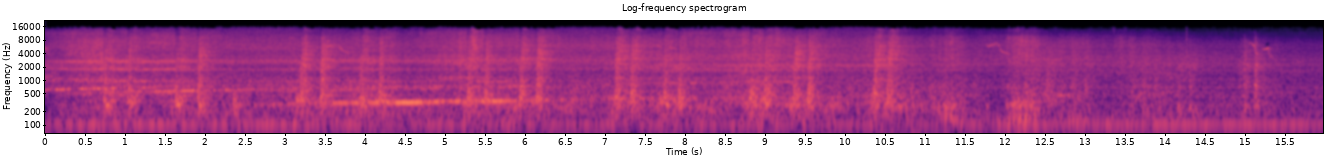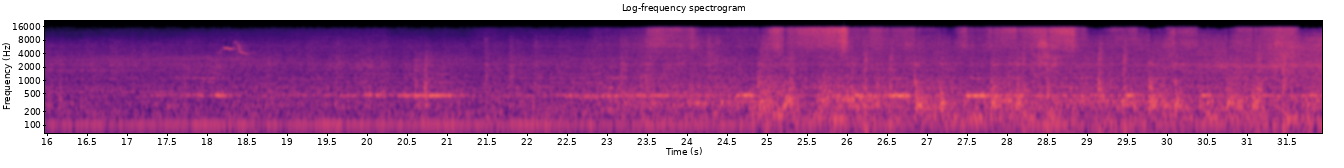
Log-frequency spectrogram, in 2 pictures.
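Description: Meitetsu 2000 series μSKY electric trains running slowly through the station throat, their wheels clattering over rail joints and points. A gliding squeal comes in the first few seconds, and a long wavering squeal runs through the second half as a train comes close and passes.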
